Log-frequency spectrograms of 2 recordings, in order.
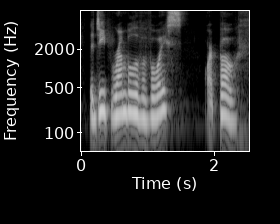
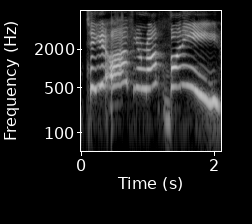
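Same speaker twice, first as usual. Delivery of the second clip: upset shout. Acted. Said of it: "her brother shouted".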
